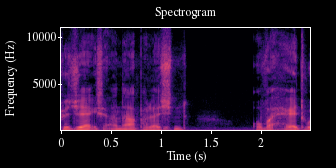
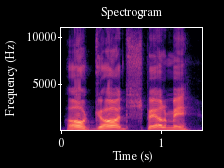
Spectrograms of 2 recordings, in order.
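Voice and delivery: high, loud panicked cry for mercy; terrified shout; 12 semitones higher, 13 dB louder, slower than usual. A narrator's reading. Barman begging God in terror, high panicked shout. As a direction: shriek it out in terror. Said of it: "he shouts".

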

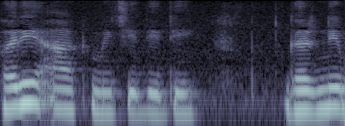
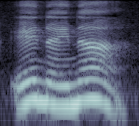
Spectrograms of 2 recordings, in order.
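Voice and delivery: raised, louder call; 5 semitones higher, 7 dB louder, much slower than usual. A narrator's reading. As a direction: holler for the wife. Calls wife from another room.

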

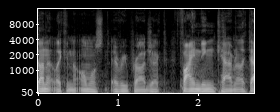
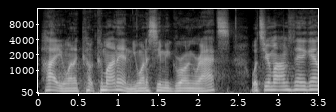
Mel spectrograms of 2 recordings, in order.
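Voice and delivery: higher, louder overly cheery greeting; mock chipper host; 6 semitones higher, 5 dB louder than usual. Retelling the rat owner who welcomed him in, mock cheery. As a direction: play the oddly friendly rat owner, bright and loud. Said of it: "They're like this".

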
